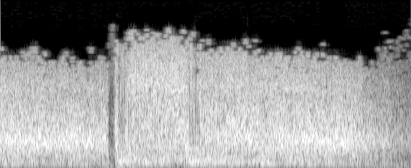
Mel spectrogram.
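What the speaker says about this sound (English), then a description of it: "From Strasbourg, Nazi positions across the Rhine are shelled." Artillery shells Nazi positions across the Rhine from Strasbourg during the Second World War, heard as a dense, roaring wash of distant gunfire with one sharp crack early on, fading slightly toward the end.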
